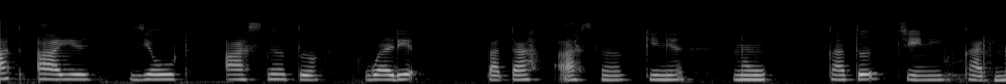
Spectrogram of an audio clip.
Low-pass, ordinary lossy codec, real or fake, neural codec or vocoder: 7.2 kHz; none; fake; codec, 16 kHz, 2 kbps, X-Codec, HuBERT features, trained on balanced general audio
